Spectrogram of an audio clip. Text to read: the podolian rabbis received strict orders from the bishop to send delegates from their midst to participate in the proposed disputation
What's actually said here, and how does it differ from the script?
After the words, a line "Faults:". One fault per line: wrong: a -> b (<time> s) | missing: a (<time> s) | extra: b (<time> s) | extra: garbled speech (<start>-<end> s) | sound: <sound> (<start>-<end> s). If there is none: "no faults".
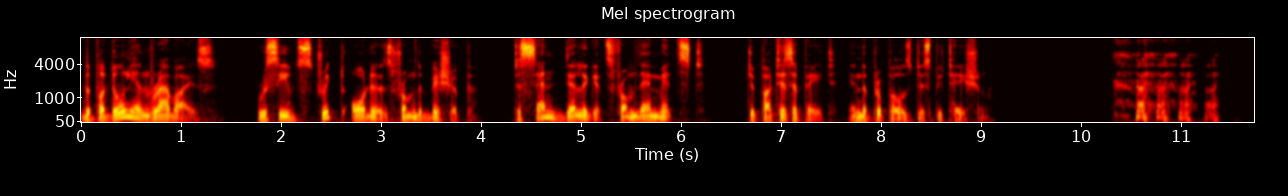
the podolian rabbis received strict orders from the bishop to send delegates from their midst to participate in the proposed disputation
Faults:
sound: laugh (10.3-11.4 s)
